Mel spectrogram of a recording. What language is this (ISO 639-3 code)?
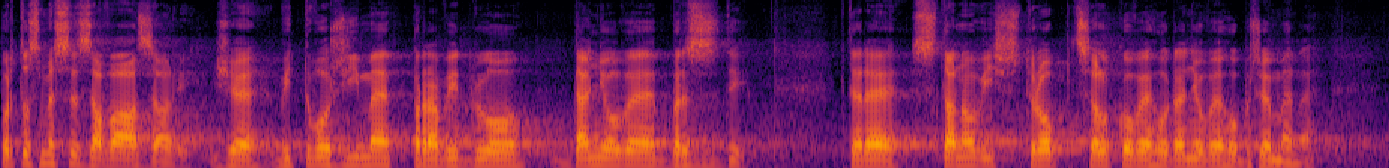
ces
